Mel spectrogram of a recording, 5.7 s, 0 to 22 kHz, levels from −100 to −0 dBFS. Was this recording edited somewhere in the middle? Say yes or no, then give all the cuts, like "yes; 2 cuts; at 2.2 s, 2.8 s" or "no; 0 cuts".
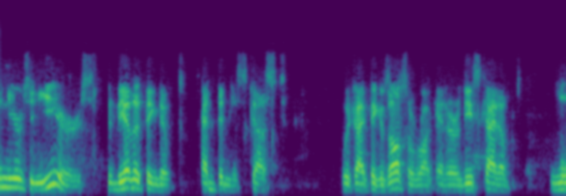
yes; 1 cut; at 1.1 s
